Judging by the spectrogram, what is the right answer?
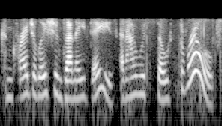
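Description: A woman speaks with lively intonation. She has a plain, everyday voice. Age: 30s. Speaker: person in recovery, social work student. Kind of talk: casual chat.

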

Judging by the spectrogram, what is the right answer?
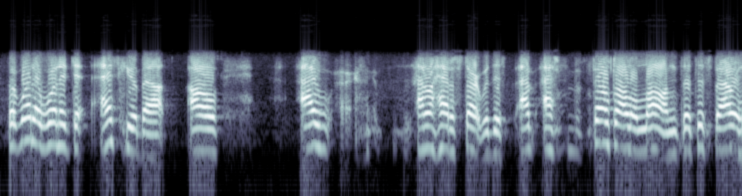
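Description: A woman with a Southern US accent and fairly even intonation. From US South, Chattanooga, Tennessee. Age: 80s+. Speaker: caller. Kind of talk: casual chat. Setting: phone call.

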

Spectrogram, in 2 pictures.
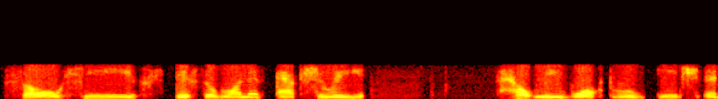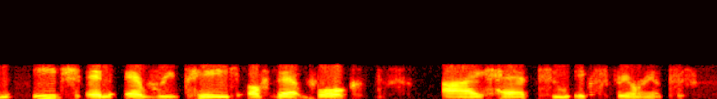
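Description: A woman speaks very slowly at a medium pitch. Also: ordinary pitch variation. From New York, the Bronx. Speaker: author and church singles director. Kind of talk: radio interview by phone.

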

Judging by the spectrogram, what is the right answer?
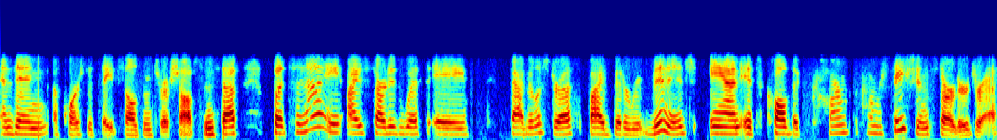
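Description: A woman talks in an ordinary speaking voice at a moderate pace. Her pitch is medium, with ordinary pitch variation. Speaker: fashion blogger. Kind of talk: interview.

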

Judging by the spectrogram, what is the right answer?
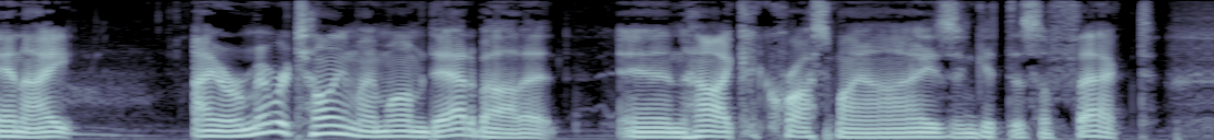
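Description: At a fairly quick pace, a man speaks in a normal speaking voice, fairly low in pitch, with ordinary pitch variation. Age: 50s. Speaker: ASMR YouTuber. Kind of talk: casual chat. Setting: studio.

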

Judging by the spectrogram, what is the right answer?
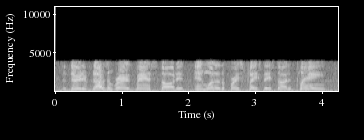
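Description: A man with a New Orleans accent talks at a moderate pace and medium pitch, his intonation lively, with audible room echo and noticeable background noise. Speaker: tour guide. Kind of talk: guided tour.

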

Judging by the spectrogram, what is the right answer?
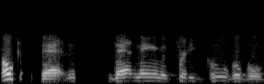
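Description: In an ordinary speaking voice, a man with an American accent talks at a fairly quick pace with fairly even intonation. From Wilmington, North Carolina. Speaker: music artist and label owner. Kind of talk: call-in conversation.

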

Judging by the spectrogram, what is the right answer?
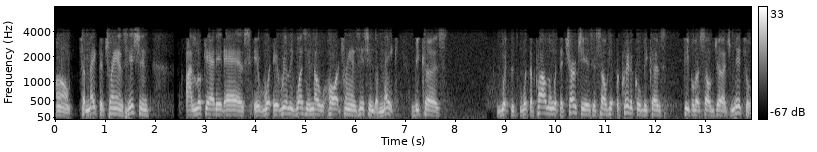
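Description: This man has an unremarkable speaking voice, with an American accent, medium pitch, ordinary pitch variation, a moderate pace and very even loudness. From Kansas, US Midwest (Lawrence). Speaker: rapper. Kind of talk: interview.

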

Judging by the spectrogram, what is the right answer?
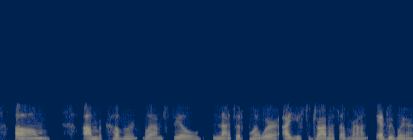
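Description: This woman has a plain, everyday voice with a fairly low pitch and an American accent, speaking at a moderate pace with ordinary pitch variation. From Chicago, West Side. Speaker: author and aneurysm survivor. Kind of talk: radio interview.

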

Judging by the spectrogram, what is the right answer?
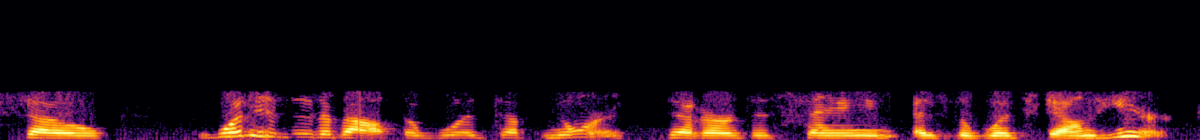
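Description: A woman with a Texan accent, medium in pitch, fairly slow, with ordinary pitch variation. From Texas. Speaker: Bigfoot researcher and radio host. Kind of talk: interview. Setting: phone call. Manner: halting.

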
